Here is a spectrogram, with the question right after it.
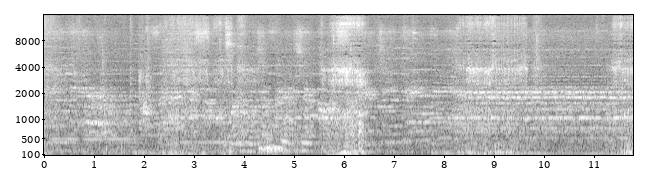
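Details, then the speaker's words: Sleeping dog snoring, perhaps dreaming, with rough, bleating breath noises partly masked by background music. "Olha, ele tá roncando. Ele tá sonhando com você que tá te matando."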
